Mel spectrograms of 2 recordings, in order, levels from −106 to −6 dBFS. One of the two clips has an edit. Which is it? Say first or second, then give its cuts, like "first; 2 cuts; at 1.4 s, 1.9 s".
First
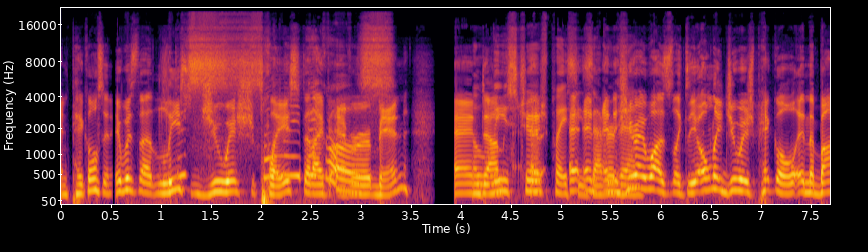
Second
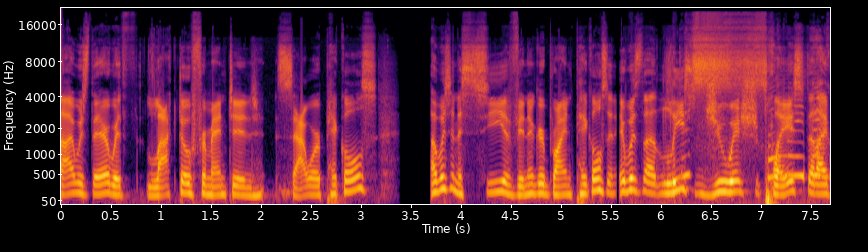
first; 1 cut; at 6.2 s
